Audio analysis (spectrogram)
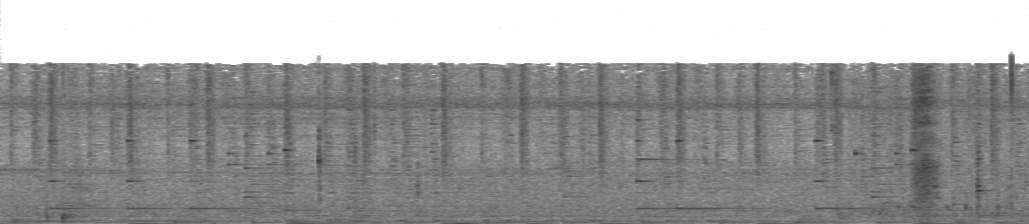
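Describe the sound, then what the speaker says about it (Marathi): A pot of Maharashtrian potato curry (batatyache kalvan) simmers at a boil, with soft, uneven bubbling and low plopping thumps that recur through a quiet kitchen with no speech. "हे कालवण चांगलं उकळून देते"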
